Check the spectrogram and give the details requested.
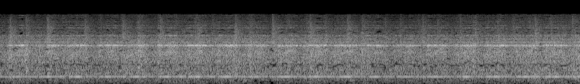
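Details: Sibley drill press, newly fitted flat belt joined with number 25 alligator lacing: steady even hum with light rhythmic tick from the lace joint passing the pulleys; belt drive running smoothly without slipping.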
